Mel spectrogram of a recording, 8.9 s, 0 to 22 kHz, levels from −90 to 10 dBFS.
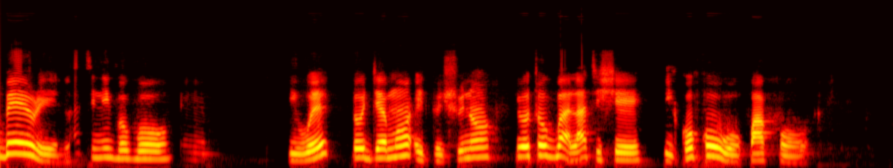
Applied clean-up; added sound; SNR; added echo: neural mask model DeepFilterNet 3.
